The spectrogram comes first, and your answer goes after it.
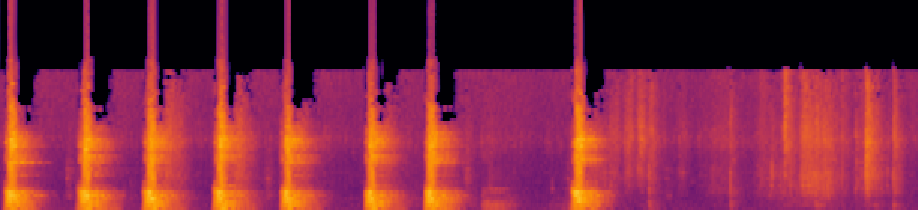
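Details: Eager to play with a cat sitting past a door, a Weimaraner barks seven times in quick succession, pauses, barks once more, then only faint rustling and scratching follow.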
